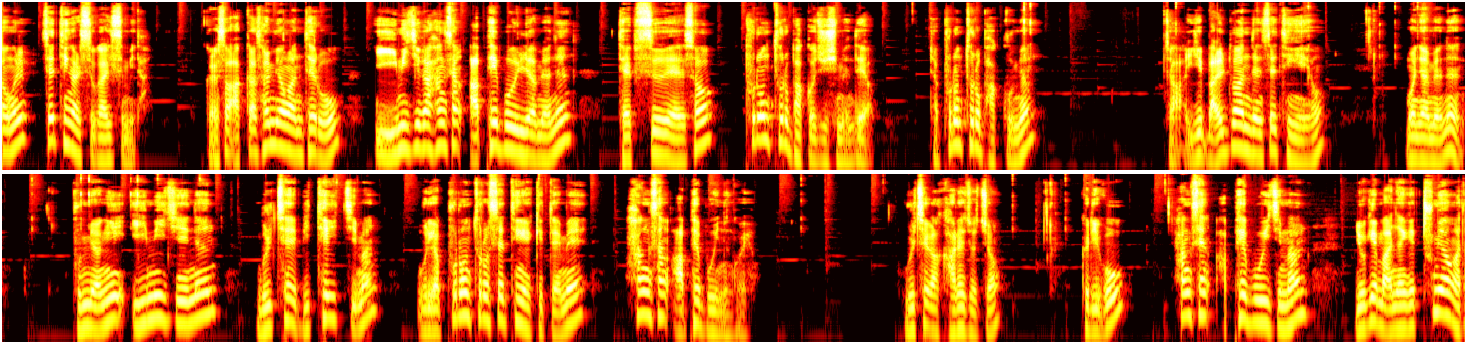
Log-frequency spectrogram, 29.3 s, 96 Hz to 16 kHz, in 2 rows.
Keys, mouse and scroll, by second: 10.2 click, 11.5 scroll down 1, 11.7-13.2 middle drag, 13.3 scroll up 1, 13.7 middle click, 14.1-14.9 middle drag, 15.3 click, 15.8 click, 16.1 middle click, 19.9-22.6 middle drag, 22.6 `, 23.2 scroll down 1, 24.2 scroll down 1, 24.6-25.2 middle drag, 25.4 `.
